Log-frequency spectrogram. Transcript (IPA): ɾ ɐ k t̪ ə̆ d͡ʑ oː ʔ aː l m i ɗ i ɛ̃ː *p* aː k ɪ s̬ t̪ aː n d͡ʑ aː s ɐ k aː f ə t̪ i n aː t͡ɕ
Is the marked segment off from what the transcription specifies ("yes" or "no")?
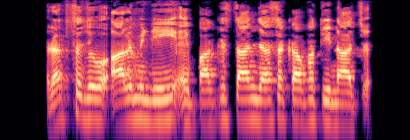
no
